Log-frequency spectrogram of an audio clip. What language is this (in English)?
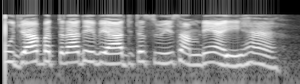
Punjabi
